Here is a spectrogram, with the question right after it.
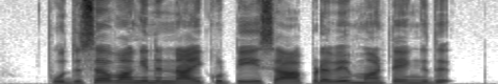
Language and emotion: Tamil, sad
